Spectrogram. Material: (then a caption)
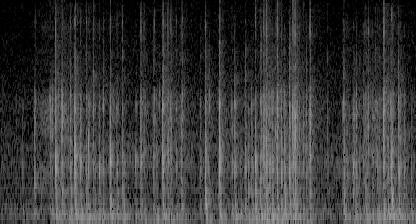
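Silicone, plastic. Fast typing with fingertips and long red-painted nails on a backlit aluminium laptop keyboard whose plastic keys are covered by a red silicone skin. A quiet, steady stream of soft, muted key taps with brief bright ticks, each dying away almost at once.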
